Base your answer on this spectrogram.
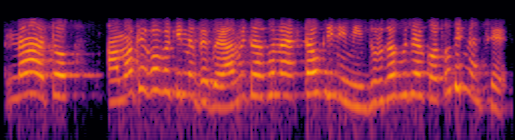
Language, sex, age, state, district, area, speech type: Bengali, female, 18-30, West Bengal, Purulia, urban, conversation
